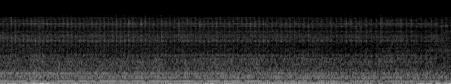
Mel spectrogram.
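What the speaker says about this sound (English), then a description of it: "It's idling really nicely." A 1972 Honda CT90 K4 motorcycle engine idles steadily and close up, a continuous even putter with no voices.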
